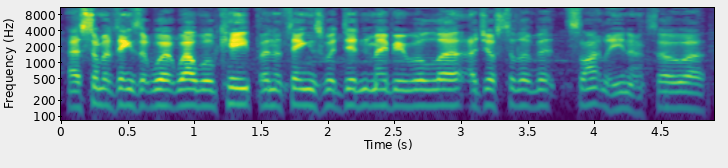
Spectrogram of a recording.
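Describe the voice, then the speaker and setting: Male coach, post-match interview, fast talker, hoarse, sharp bright tone. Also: a little high, little pitch movement. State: losing his voice. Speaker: head coach.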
